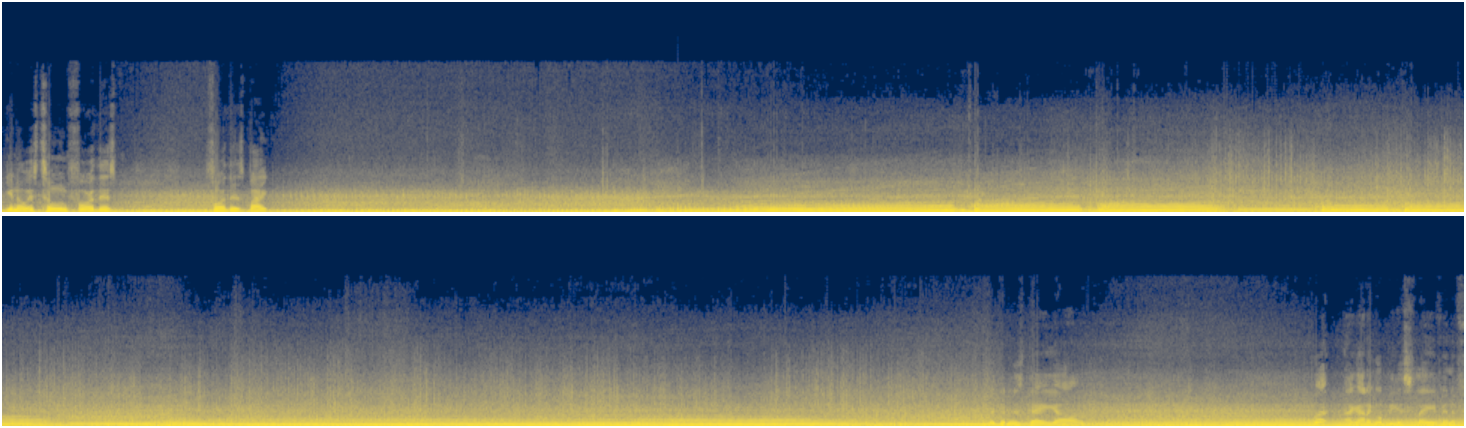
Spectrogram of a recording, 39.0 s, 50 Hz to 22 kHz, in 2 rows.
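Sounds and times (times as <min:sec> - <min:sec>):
motorcycle engine accelerating: 0:00.0 - 0:38.9.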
